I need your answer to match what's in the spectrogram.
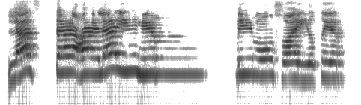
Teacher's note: Mim sukun ketemu ba itu ikhfa syafawi, ya, jadi agak ditahan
